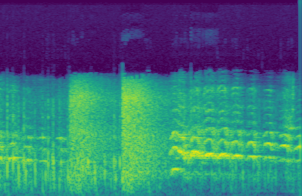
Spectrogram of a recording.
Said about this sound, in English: Gee, he shot at us.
